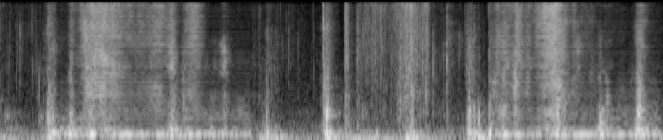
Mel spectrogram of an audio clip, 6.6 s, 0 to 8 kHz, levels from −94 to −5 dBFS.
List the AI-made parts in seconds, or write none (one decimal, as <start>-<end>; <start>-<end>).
0.6-2.5; 4.9-6.6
